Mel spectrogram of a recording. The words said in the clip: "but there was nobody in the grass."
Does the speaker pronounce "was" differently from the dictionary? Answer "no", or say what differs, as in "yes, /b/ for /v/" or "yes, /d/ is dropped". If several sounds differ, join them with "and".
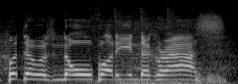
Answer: no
